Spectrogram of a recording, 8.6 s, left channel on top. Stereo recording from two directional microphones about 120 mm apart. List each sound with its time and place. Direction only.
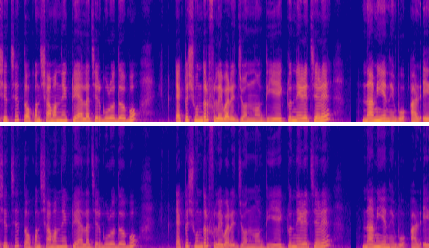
0.0 s a woman's voice: 25° left (ahead or behind)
